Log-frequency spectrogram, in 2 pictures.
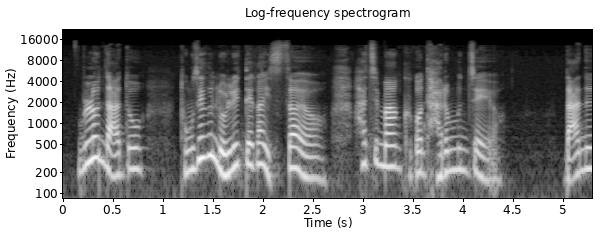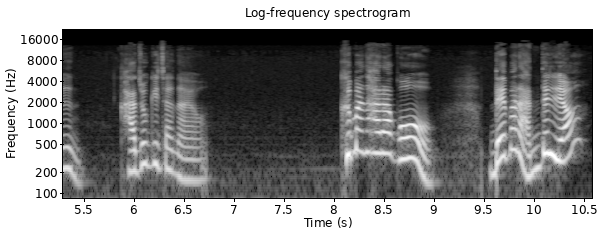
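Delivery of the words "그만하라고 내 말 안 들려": high-pitched shouting. A child shouts again at kids teasing their little brother, shouting again. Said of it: "내가 다시 소리쳤어요".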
